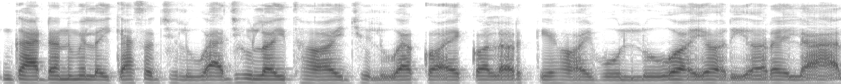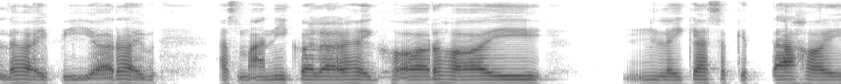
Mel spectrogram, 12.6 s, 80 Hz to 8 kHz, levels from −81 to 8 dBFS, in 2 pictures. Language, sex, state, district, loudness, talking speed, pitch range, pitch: Bajjika, male, Bihar, Vaishali, -25 LUFS, 140 wpm, 115-125 Hz, 120 Hz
